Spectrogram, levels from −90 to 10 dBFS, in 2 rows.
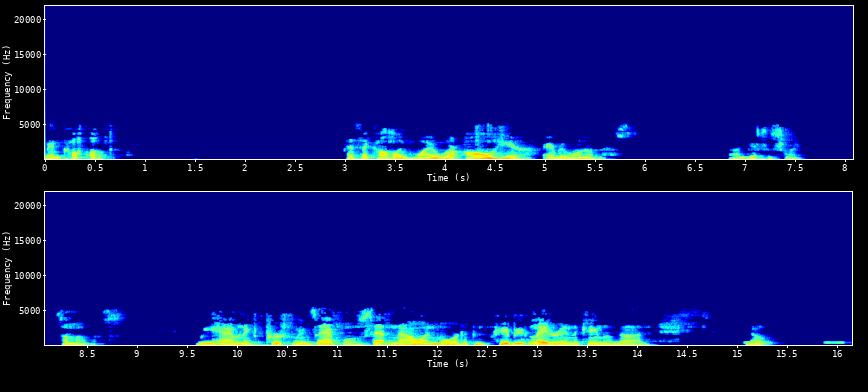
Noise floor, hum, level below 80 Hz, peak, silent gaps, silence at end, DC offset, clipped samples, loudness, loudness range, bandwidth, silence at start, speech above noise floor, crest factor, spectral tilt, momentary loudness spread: under -90 dBFS; none; -62 dBFS; -6 dBFS; 1.92-1.96 s, 2.35-2.39 s, 2.62-2.66 s, 6.20-6.24 s, 6.54-6.58 s, 7.89-7.93 s, 8.99-9.03 s, 9.51-9.55 s; 0.1 s; under 0.1%; under 0.1%; -26 LUFS; 12 LU; 5.4 kHz; 0 s; over 65 dB; 20 dB; -7 dB/octave; 15 LU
